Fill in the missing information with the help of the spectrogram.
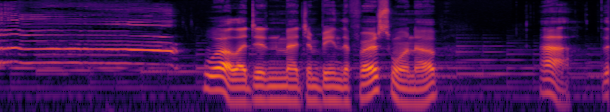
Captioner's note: cock crows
